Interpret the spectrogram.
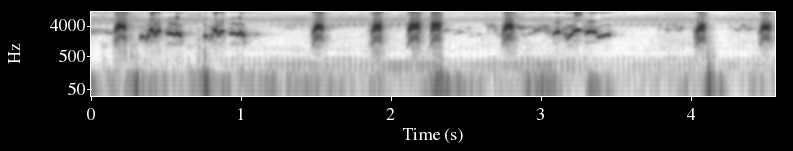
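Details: Provocation lure call of the sooty-headed bulbul: sharp clipped chirps and a couple of fluttering warbled phrases over a steady low hum, with the chirps spacing out toward the end.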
